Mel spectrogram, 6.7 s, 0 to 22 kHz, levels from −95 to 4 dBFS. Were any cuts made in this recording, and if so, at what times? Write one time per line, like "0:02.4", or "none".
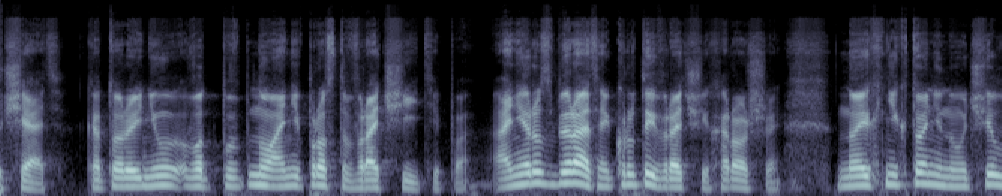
none

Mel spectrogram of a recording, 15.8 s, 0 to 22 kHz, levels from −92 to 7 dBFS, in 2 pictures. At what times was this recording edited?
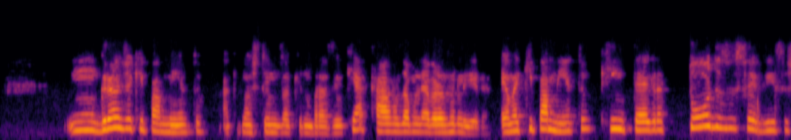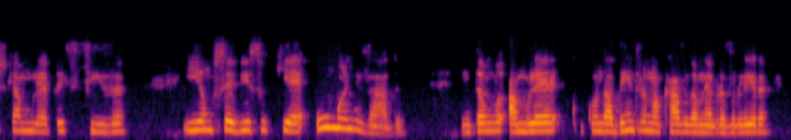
0:05.0

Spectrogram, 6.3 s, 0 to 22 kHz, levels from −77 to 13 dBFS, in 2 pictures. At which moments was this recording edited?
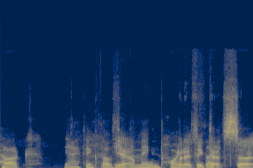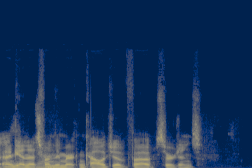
none

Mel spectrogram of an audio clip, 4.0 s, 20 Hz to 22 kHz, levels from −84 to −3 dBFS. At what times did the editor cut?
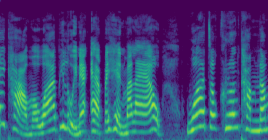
none

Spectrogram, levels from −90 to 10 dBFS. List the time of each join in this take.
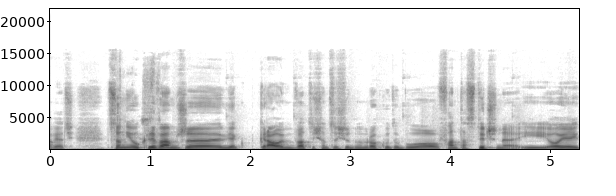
0:02.0

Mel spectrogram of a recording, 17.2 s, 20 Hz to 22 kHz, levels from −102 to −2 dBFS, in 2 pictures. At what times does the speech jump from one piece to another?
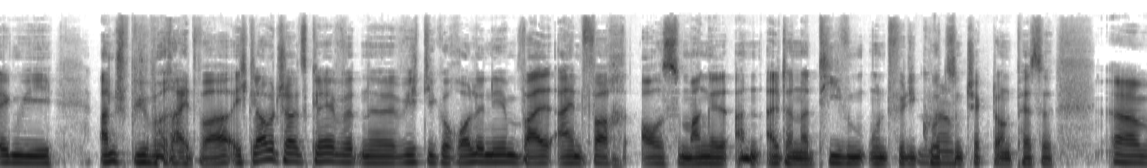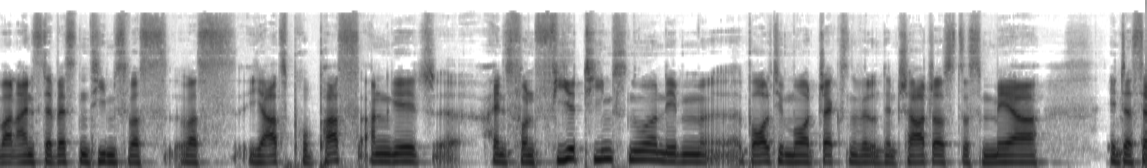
0:08.2

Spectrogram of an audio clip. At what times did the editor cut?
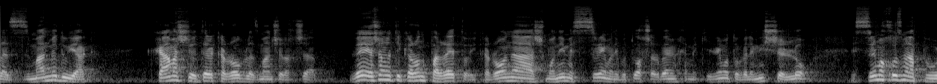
0:03.3

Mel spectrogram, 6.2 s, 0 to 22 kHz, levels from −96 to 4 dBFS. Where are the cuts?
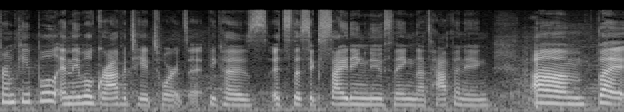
0:05.2

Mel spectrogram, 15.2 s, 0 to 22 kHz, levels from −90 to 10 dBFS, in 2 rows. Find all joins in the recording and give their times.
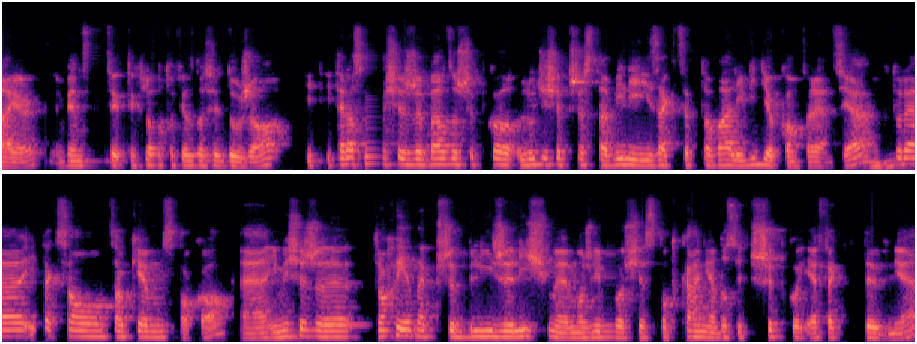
none

